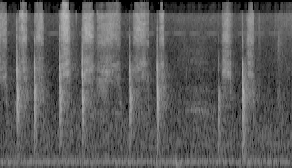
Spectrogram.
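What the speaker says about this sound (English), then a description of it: "So, we will just write it down neatly." Pen strokes scratch across paper as an equation is written out by hand, a quiet close-up run of short, irregular scribbles over a faint steady hum.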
